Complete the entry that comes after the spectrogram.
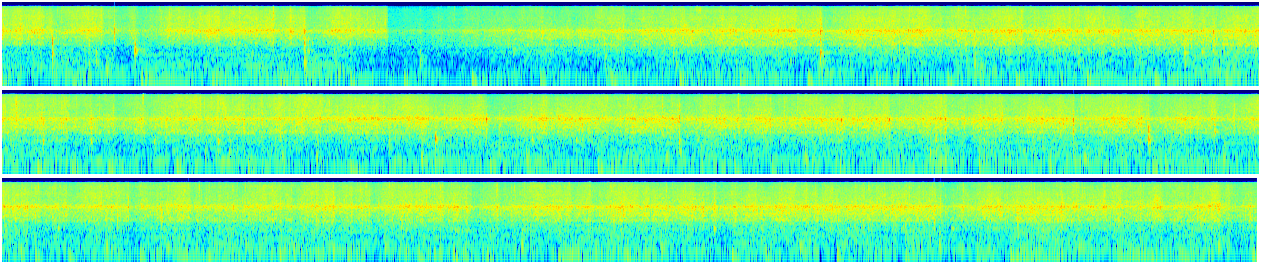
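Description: Minced beef and onions sizzling in hot oil in a frying pan as they brown. A wooden spatula stirs them, with small scrapes and taps against the pan. The sizzle drops briefly about three seconds in, then runs steadily.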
